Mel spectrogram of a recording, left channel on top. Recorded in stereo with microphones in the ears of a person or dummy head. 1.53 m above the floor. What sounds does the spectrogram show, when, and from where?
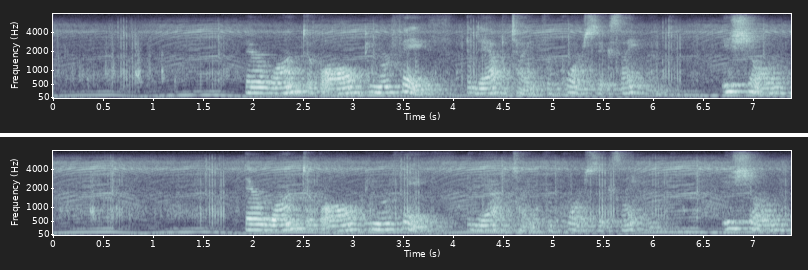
1.9 s a woman speaking: 35° right (ahead or behind), 0.7 m; by 7.3 s 70° left (ahead or behind), 2.5 m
